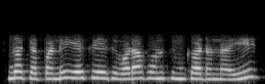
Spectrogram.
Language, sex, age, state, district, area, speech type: Telugu, female, 30-45, Andhra Pradesh, Chittoor, rural, conversation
